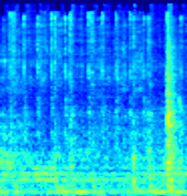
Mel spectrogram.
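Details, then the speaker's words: Gottlieb North Star pinball machine, after raising it to free a stuck ball: quiet steady whirring with fast small clicks that never stops; score motor runs on because score reels don't reset, the owner's reported fault. "Okay. So, this is the problem he was describing earlier, which is a much more common problem with the game's not resetting."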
